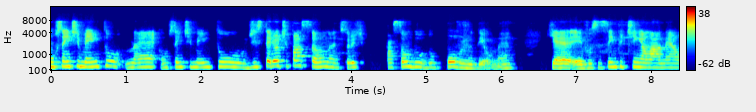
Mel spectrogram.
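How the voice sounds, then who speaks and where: Answering audience questions over a video call, a guest speaker on Russian literature with a Brazilian Portuguese accent talks in a mid-range voice. She's thoughtful and halting, restarting often.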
